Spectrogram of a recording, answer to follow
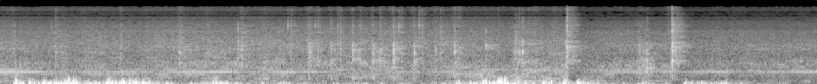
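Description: Homemade cardboard pistol being dry-fired by hand, its trigger and blowback slide giving light clicks, the two sharpest late on. Uneven low rumbling comes and goes underneath, with a faint steady hum.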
